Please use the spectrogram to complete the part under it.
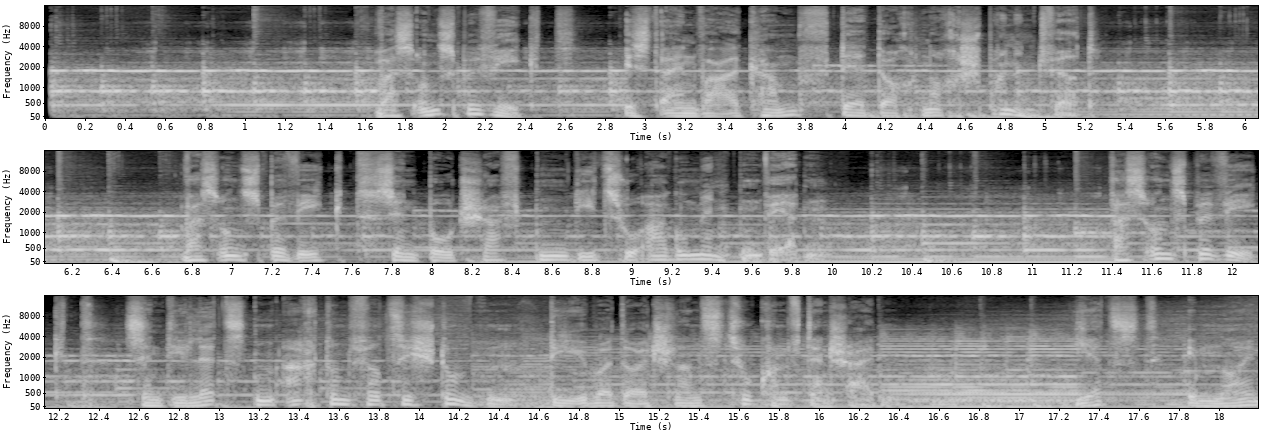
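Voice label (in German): werbespot, deutsch männer; sprecher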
